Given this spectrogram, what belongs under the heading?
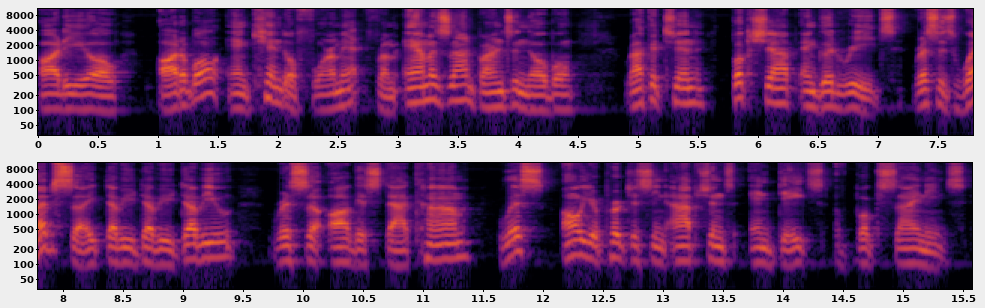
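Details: Adult male speaker; normal speech.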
